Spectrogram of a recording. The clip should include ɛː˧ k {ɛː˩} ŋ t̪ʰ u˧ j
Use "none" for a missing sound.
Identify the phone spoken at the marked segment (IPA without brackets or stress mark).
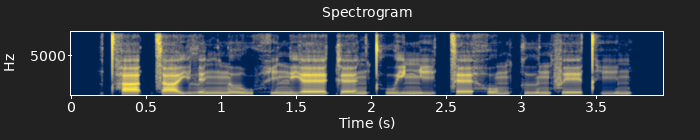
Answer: ɛː˩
